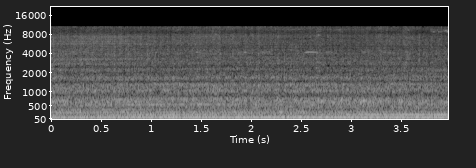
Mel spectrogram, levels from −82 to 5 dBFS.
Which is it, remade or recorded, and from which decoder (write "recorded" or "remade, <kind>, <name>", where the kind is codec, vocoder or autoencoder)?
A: recorded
